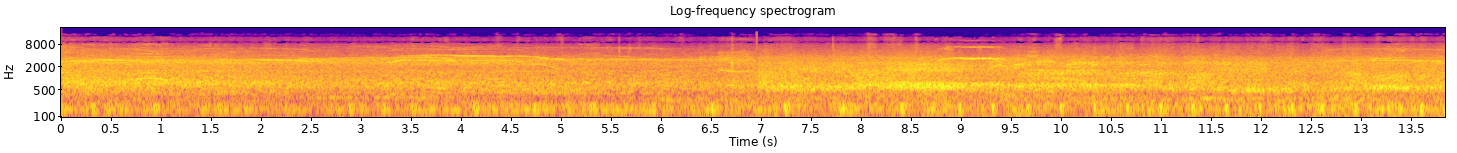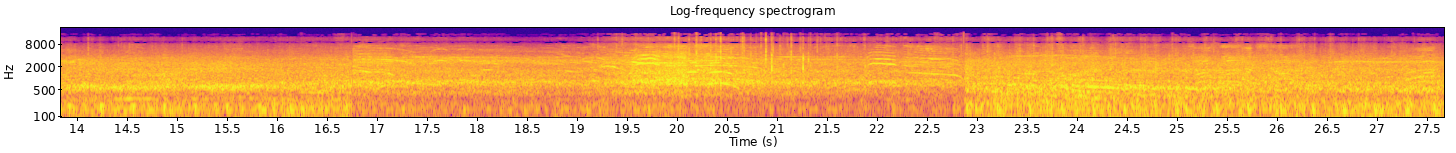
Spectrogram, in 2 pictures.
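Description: A large stadium crowd roars and chants loudly, heard from within the stands.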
